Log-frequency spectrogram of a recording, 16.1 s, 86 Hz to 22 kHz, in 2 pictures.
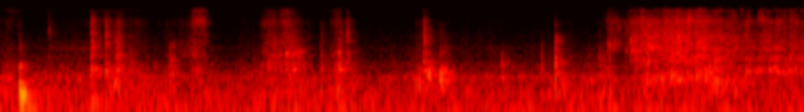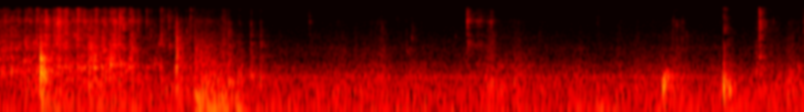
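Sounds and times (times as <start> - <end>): liquid pouring into bucket: 6.0 - 10.0.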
